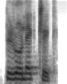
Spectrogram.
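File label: "pyroelectric", Indian English; Dictionary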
